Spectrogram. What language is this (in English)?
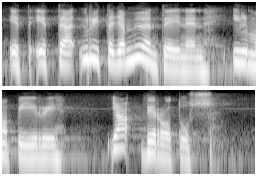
Finnish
